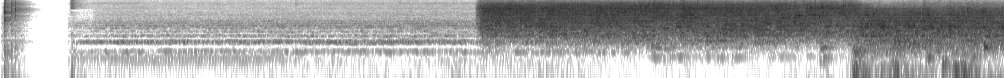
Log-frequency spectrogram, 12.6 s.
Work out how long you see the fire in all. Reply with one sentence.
You can't hear the fire here.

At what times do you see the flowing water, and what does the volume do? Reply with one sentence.
The flowing water can be heard from 6.0 to 12.5 s, at a steady volume.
